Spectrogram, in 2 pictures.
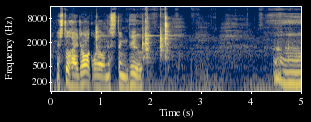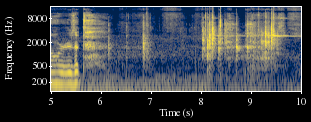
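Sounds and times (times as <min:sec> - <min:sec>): metal coupler clinking and rattling: 0:00.2 - 0:02.8, 0:06.0 - 0:07.2, 0:07.9 - 0:10.0
metal clattering: 0:00.2 - 0:02.9, 0:06.0 - 0:10.0
thin metallic ring: 0:00.6 - 0:02.8, 0:07.9 - 0:10.0.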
